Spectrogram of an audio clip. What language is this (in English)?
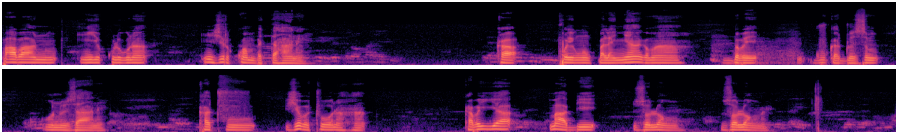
Dagbani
